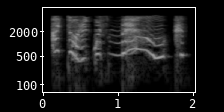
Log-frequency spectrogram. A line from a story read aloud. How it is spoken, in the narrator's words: sobbed Anne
